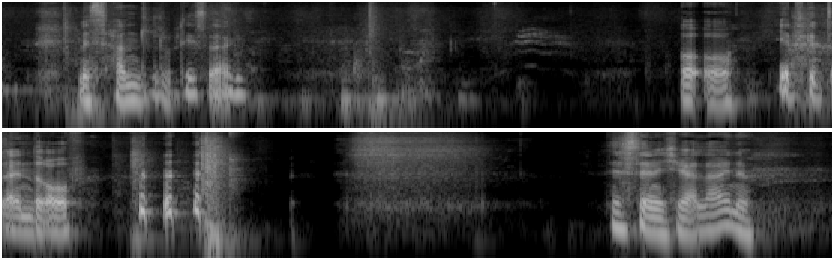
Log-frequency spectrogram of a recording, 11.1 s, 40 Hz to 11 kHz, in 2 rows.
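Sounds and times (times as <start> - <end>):
speech: 0.5 - 2.5, 4.5 - 7.0, 9.6 - 10.8
cat meowing: 3.3 - 3.9.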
